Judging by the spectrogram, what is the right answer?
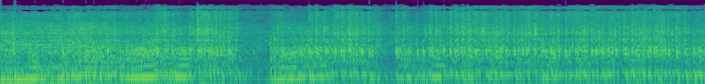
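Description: Semi truck's diesel engine revving hard for a burnout. The revs drop briefly about two and a half seconds in and again at four seconds, then pick straight back up.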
